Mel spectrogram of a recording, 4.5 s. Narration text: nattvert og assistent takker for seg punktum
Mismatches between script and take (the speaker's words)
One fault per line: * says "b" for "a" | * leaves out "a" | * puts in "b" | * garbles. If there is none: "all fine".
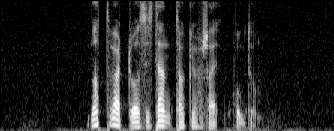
all fine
